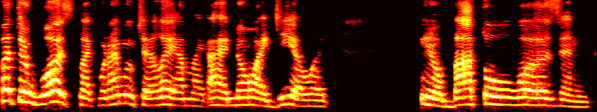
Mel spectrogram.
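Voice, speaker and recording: Actress from Miami, mid-pitched woman, earnest and explanatory in conversation. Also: normal speed. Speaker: guest actress. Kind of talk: conversational interview.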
